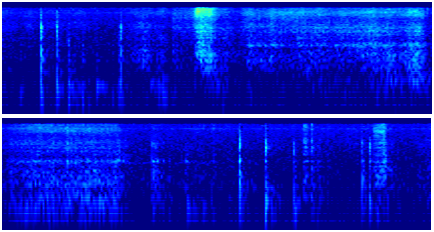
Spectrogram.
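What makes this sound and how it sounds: One hand taps and knocks with fingertips and nails on a large solid maple butcher block tabletop, making short, dry, quickly fading clicks and thuds. In the middle, a longer stretch of soft rasping scratches rubs across the wood before the quick taps return.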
